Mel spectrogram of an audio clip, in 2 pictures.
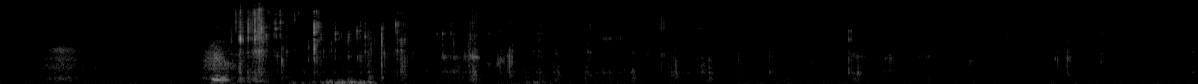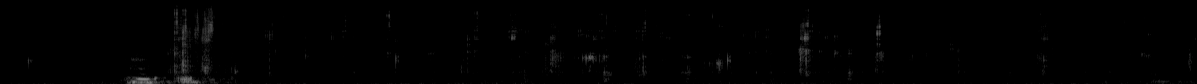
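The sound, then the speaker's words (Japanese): ASMR ear nibbling and eating sounds, with soft wet nibbles, bites and chewing close to the microphone. The sounds are mostly faint and scattered, with two louder, denser bursts of munching. “じっくりお耳をつまみ食いしちゃっていいよね。ちょっとだけだから許してね。”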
